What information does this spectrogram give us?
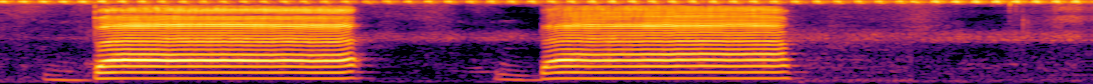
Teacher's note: دونوں ہونٹوں کو آپس میں ملانے سے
